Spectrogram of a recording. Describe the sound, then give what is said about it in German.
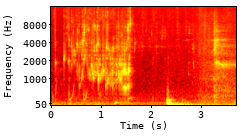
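Whisky poured into a glass: soft liquid drips and trickles, with a brief thud partway through and a faint hiss near the end. “Und mir einen Whisky einschenken?”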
